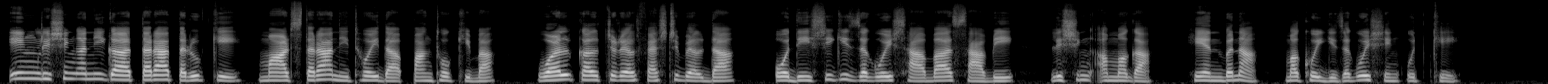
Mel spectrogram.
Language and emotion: Manipuri, neutral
